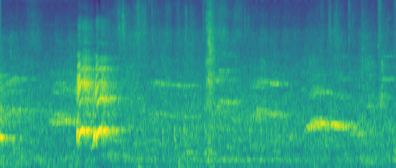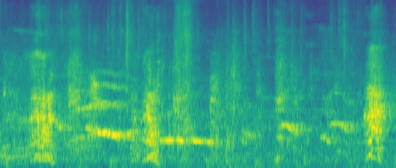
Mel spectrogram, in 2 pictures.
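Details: Playful Shiba Inu puppy romping inside a room in morning sun, repeatedly yapping and whining in short tonal bursts, some sliding slightly, scattered irregularly across ten seconds with quieter rustling and thumps in between.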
